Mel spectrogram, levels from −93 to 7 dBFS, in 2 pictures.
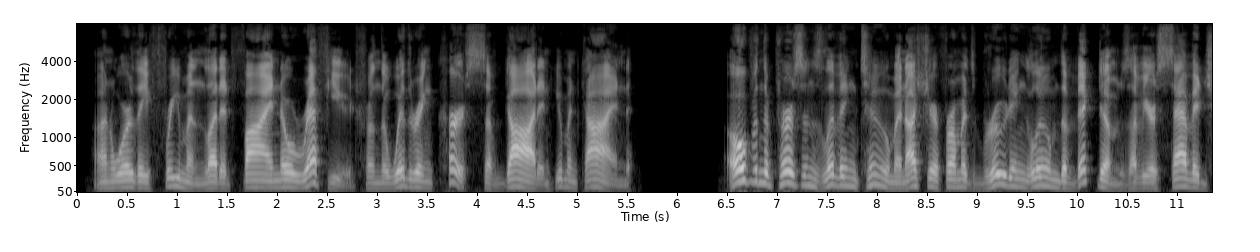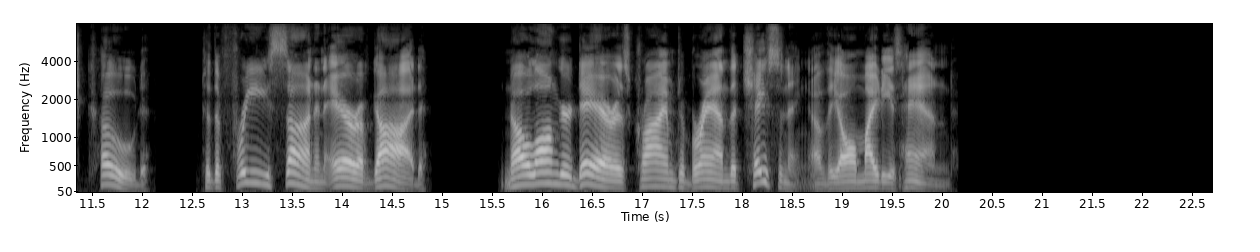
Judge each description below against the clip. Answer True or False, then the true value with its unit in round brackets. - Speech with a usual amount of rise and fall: False (5.7 semitones)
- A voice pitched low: True (125 Hz)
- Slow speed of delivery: False (145 wpm)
